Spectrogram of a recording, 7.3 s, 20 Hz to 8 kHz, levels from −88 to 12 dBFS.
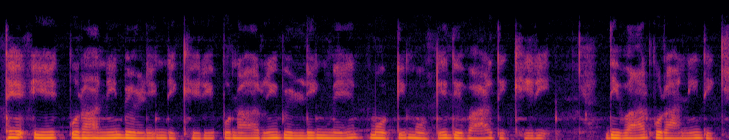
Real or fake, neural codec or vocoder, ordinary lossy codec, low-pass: fake; autoencoder, 48 kHz, 128 numbers a frame, DAC-VAE, trained on Japanese speech; none; 7.2 kHz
